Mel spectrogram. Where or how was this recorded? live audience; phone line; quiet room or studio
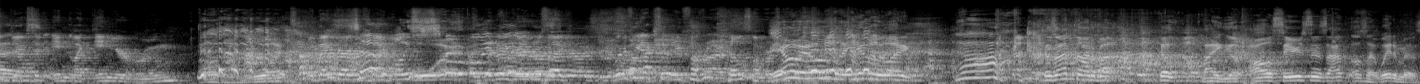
live audience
